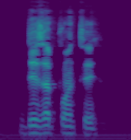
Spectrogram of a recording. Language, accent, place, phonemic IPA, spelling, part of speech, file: French, France, Lyon, /de.za.pwɛ̃.te/, désappointé, verb, LL-Q150 (fra)-désappointé.wav
- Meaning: past participle of désappointer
